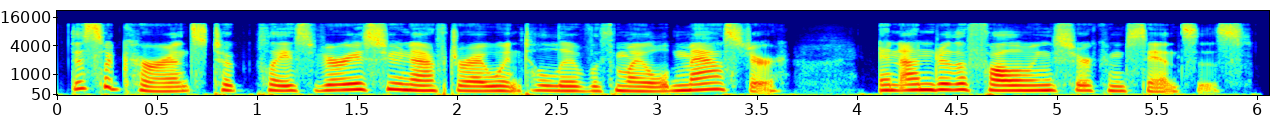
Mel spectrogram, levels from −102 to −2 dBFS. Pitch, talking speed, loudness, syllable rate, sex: 240 Hz, 200 wpm, -17 LUFS, 6.2 syllables/s, female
